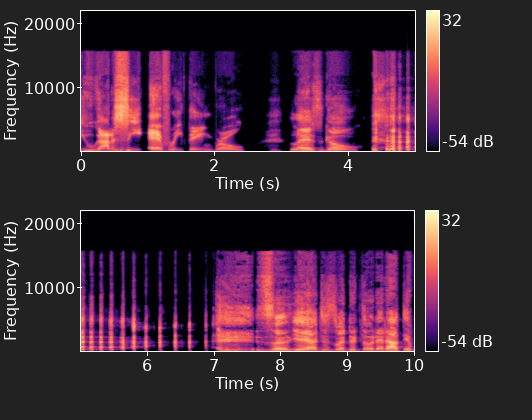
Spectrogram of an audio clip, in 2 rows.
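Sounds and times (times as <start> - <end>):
man laughing: 4.4 - 8.5.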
